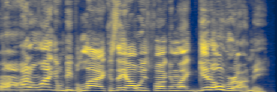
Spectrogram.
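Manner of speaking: high-pitched mock complainer; mocking whiner. Host imitating people who can't lie, mocking whine. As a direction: put on a high voice to ridicule the complaint. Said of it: "people who don't know how to lie say".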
